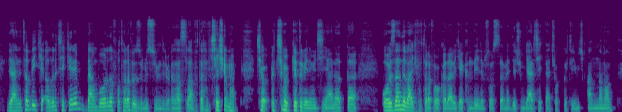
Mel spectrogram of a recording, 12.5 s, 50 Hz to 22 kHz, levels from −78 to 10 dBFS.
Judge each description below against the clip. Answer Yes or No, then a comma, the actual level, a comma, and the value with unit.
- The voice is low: Yes, low, 105 Hz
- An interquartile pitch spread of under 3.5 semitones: No, average, 4.2 semitones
